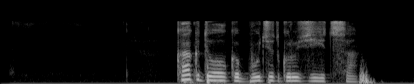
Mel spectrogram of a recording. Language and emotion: Russian, neutral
